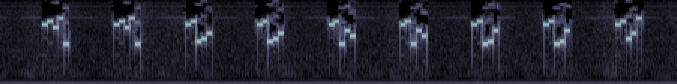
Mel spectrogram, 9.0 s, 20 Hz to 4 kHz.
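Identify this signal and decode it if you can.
Five-tone selective call (ZVEI), heard as quick runs of five tones, tones of about 70 ms. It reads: 89701 89701 89235 89235 89164 89164 89126 89126 89350
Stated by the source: ZVEI five-tone selective call received on SDR.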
